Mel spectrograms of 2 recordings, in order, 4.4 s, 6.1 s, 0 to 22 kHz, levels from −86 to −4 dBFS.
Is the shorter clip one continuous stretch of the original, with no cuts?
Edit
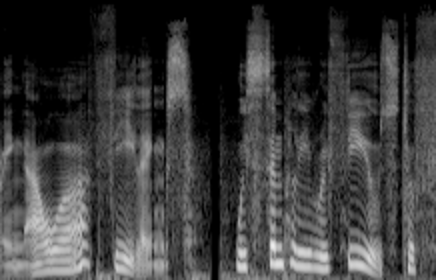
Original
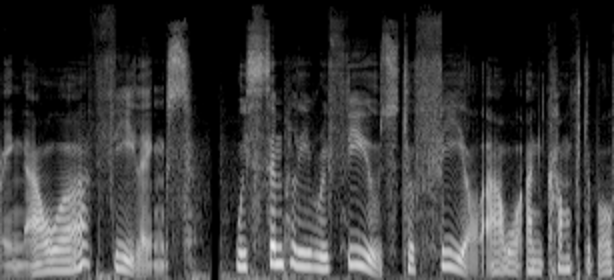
yes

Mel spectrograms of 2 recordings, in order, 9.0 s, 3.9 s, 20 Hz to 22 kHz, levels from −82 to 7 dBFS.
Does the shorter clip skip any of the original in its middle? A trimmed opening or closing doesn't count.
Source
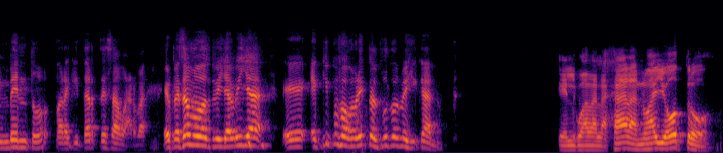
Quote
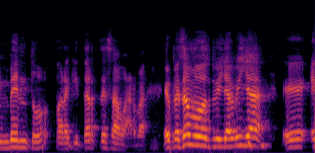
no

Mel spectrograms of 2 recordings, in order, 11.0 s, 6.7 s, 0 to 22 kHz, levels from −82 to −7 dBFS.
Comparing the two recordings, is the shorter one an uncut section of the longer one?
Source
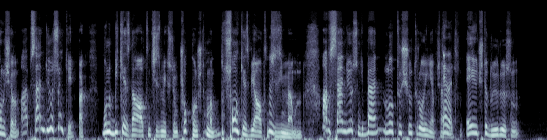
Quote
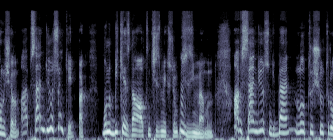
no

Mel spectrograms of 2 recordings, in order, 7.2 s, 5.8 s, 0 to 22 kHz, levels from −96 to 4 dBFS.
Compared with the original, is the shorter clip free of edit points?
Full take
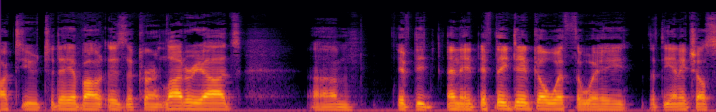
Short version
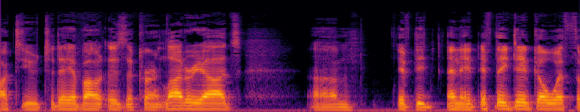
yes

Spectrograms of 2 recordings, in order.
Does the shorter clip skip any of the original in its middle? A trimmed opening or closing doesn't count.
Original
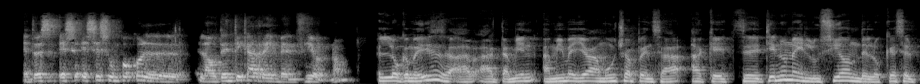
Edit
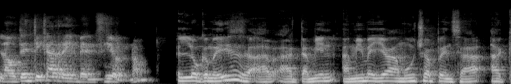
no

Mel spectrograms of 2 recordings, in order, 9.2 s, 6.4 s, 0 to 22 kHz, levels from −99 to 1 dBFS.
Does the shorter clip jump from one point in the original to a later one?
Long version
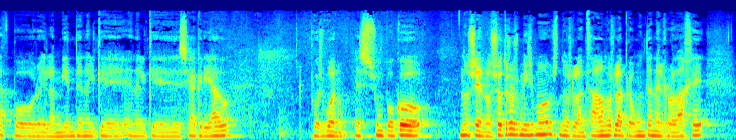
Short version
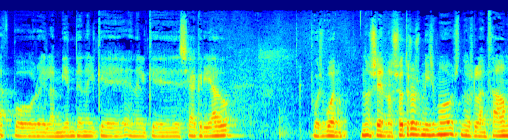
yes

